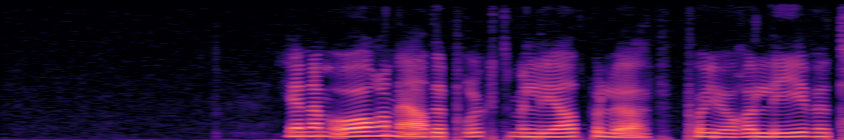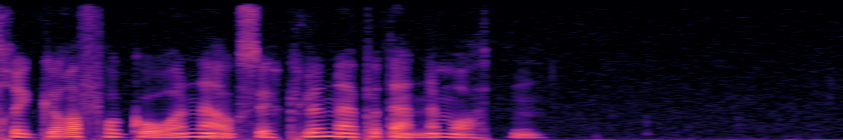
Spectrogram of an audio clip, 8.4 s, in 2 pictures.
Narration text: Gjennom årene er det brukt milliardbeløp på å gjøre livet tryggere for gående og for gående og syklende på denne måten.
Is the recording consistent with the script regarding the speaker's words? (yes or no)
no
